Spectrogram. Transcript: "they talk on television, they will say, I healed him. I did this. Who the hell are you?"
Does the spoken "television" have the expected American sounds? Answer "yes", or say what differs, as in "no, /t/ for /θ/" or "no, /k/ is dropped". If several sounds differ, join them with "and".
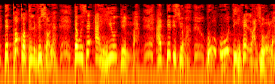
no, /ʃ/ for /ʒ/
